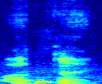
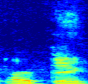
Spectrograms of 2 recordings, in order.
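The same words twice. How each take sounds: First: The voice is pitched much deeper. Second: The voice is pitched at a higher level.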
